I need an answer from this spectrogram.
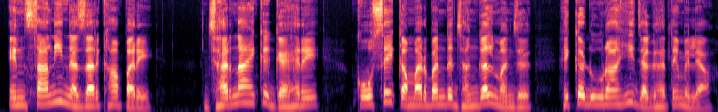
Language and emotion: Sindhi, neutral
